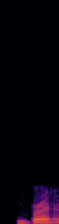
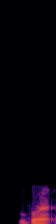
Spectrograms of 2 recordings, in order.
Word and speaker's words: Brent: Brent Enriquez. – I'm sorry. Can you repeat that, sir? I'm sorry. – Brent Enriquez. – Can you spell that for me? – Brent is B-R-E-N-T. Enriquez is E-N-R-I-Q-U-E-Z. – And you say your last name was E-N-R-I-Q-U-Z or E-Z? – Q-U-E-Z, yeah.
